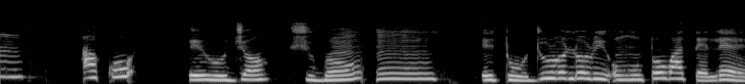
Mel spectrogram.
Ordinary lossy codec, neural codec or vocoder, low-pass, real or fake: none; vocoder, 22.05 kHz, 80 mel bands, Vocos; 7.2 kHz; fake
